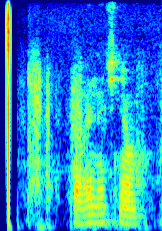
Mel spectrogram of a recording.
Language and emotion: Russian, neutral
